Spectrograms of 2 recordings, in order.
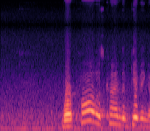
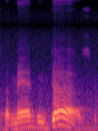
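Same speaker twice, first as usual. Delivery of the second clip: DOES drawn out slowly; stress on DOES; slower than usual. Shown as a demonstration. Preacher quotes Leviticus to show the law is doing, stress on DOES. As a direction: land hard on "does", stretching it. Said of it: "emphasis on that word".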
